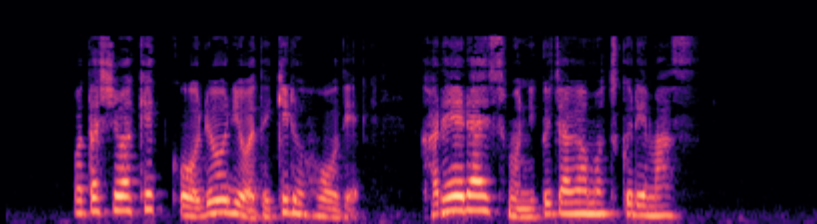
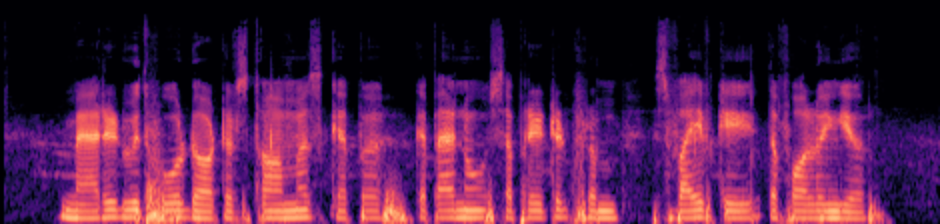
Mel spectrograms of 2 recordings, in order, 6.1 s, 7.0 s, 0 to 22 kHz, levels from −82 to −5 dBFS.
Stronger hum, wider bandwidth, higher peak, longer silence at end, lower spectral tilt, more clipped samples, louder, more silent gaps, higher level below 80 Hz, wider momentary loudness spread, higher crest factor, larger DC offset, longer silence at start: neither; second, 11.5 kHz vs 13.5 kHz; about the same, -4 dBFS vs -2 dBFS; first, 1 s vs 0.4 s; about the same, -6 dB/octave vs -6.5 dB/octave; neither; about the same, -21 LUFS vs -19 LUFS; neither; second, -58 dBFS vs -38 dBFS; first, 13 LU vs 8 LU; about the same, 16 dB vs 18 dB; neither; about the same, 0.55 s vs 0.45 s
